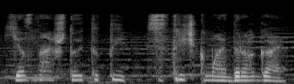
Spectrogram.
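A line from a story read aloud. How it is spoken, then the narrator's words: Whispered into ear. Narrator (Russian): прошептала она прямо в ухо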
